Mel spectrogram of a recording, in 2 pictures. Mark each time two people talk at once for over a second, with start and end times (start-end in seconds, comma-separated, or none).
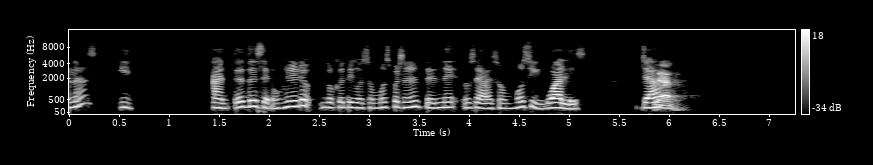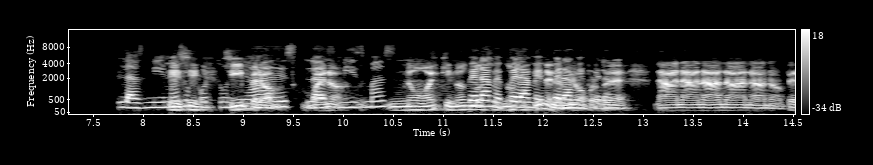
8.2-10.5, 11.2-12.8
